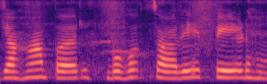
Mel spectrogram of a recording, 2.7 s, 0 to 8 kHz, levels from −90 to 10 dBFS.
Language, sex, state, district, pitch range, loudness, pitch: Hindi, female, Haryana, Jhajjar, 230-255 Hz, -16 LUFS, 245 Hz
